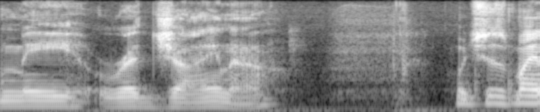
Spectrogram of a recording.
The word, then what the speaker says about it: Regina: The jerks at school called Evie extra virgin, and the same boys called me Regina, which is my name all right, but they pronounce it to rhyme with vagina.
